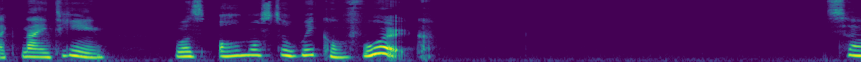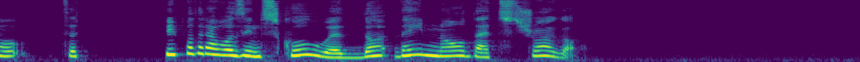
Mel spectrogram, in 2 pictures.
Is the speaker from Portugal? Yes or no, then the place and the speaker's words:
yes; Portugal; English is a second language; moved away as an adult; now in United States; I was raised in Portugal until I was like 22 years old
